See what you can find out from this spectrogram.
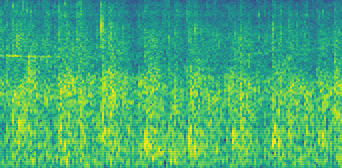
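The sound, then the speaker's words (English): A crowd applauds to welcome first-time guests, in a steady, dense wash of clapping that holds at an even level for a few seconds, with no voices standing out above it. “Let's let all our guests for the first time, let them know by a big applause that we're glad they're here.”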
